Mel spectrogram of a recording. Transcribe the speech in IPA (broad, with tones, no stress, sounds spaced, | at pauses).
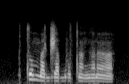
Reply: t o˧ m a˨ d͡ʒ a˨ b o˨ t ã˨ ɡ ã˨ ɾ ã˨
